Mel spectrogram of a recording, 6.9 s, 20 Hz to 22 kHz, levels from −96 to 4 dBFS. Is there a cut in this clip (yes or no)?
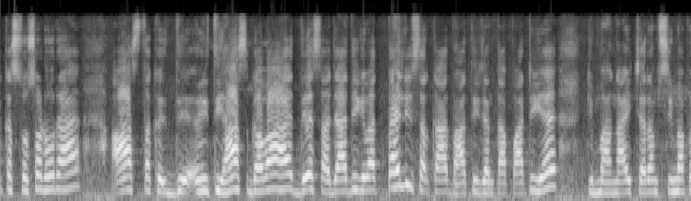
no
